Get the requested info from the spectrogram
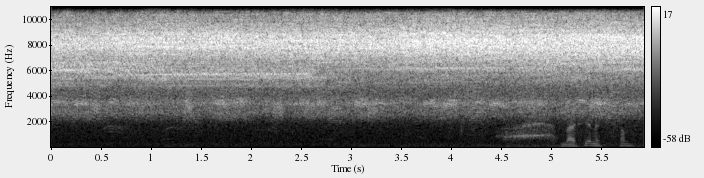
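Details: Summer cicadas fill the air with a dense, unbroken high-pitched buzzing drone that holds steady throughout, while a short low voice-like sound with a few knocks breaks in near the end.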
